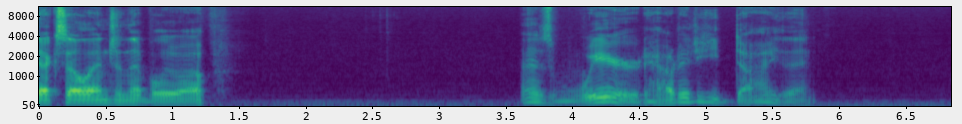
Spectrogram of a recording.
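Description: A man speaks close to a microphone, calmly and expressively.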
